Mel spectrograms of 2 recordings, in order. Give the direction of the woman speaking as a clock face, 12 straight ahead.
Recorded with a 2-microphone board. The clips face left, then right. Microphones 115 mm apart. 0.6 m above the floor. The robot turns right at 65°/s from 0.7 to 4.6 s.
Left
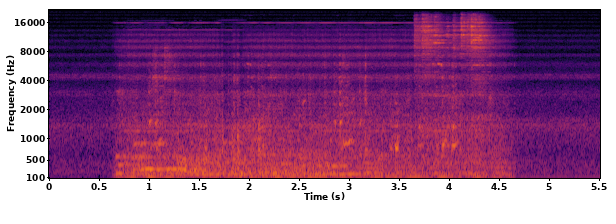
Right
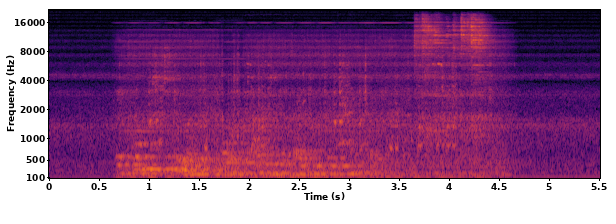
7 o'clock.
